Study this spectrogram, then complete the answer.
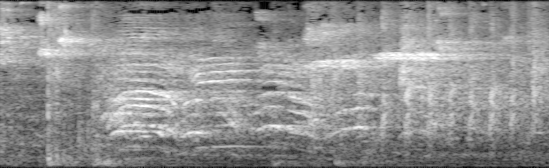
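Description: Players cheer and chatter together in a group.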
